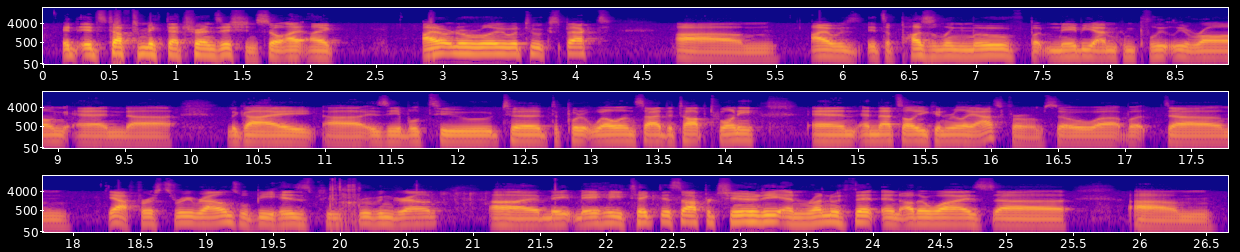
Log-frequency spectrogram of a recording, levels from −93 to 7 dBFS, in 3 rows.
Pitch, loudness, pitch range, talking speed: 110 Hz, -20 LUFS, 100-125 Hz, 190 wpm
